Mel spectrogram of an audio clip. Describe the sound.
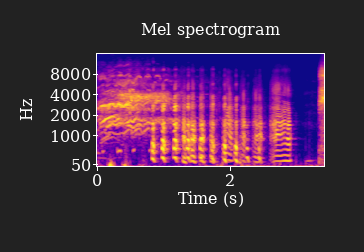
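A person imitates a horse's neigh: a loud, quavering whinny with a shaky vibrato, rising and falling over about three seconds before ending in a short breathy snort.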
